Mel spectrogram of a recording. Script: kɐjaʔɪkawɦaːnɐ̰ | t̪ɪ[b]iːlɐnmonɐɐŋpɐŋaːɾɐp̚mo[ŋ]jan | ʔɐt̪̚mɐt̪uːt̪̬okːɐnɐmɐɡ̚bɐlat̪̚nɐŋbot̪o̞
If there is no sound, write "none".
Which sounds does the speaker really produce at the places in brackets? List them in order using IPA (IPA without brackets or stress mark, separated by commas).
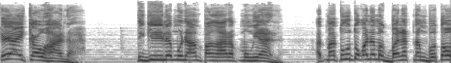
ɡ, ŋ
